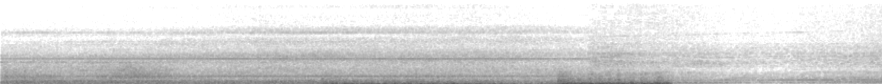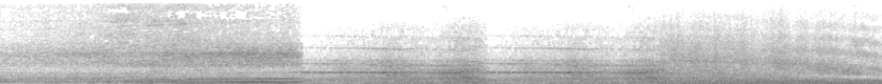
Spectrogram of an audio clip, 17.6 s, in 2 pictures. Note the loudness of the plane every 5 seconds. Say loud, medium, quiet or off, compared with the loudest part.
loud, medium, loud, loud.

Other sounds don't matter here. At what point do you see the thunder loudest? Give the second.
6 s.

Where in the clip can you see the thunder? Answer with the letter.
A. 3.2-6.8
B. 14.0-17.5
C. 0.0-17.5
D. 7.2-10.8
A.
